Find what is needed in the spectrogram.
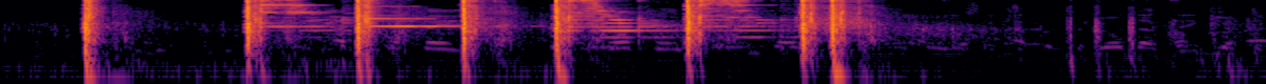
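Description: Eight carbine shots, irregularly spaced, fired while moving through a shooting stage; several are followed by a brief metallic ring, typical of hits on steel targets. Small faint clicks follow after the last pair of shots.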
